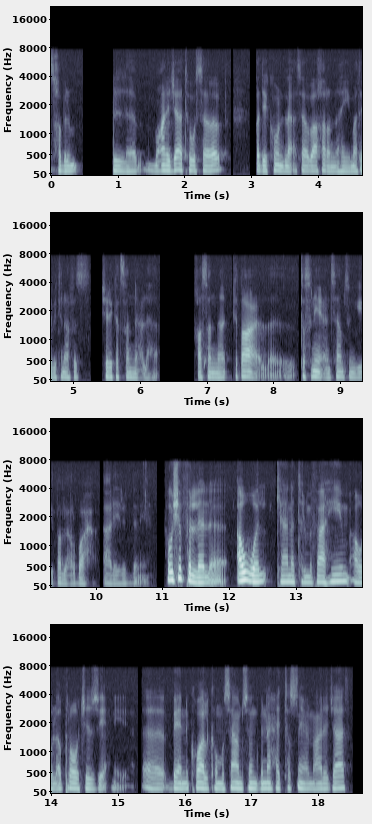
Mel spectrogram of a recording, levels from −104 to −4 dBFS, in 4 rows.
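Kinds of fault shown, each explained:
Comfort noise in place of the background: In pauses, the real background drops by about 15 to 22 dB to a steady, featureless hiss, likely from discontinuous transmission.
Short concealed packet loss: At 1.44 s, about 20 ms never arrived. The receiver extended the preceding sound to fill it, leaving a brief smear.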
